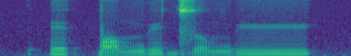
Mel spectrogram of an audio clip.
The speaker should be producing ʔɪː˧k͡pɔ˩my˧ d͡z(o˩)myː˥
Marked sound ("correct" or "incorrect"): correct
